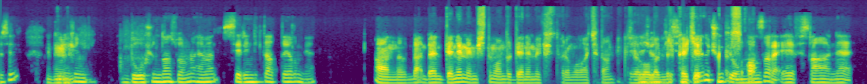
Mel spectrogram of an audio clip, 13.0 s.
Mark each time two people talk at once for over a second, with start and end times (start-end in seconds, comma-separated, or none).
9.4-11.3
